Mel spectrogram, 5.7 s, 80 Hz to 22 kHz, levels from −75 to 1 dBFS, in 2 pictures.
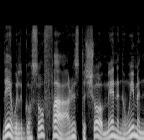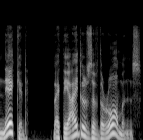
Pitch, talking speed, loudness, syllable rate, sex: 140 Hz, 190 wpm, -19 LUFS, 4.3 syllables/s, male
